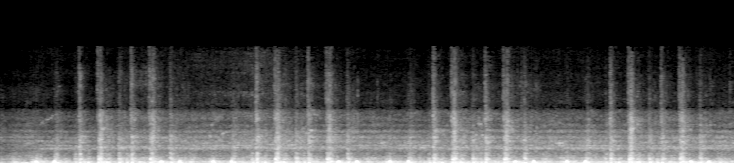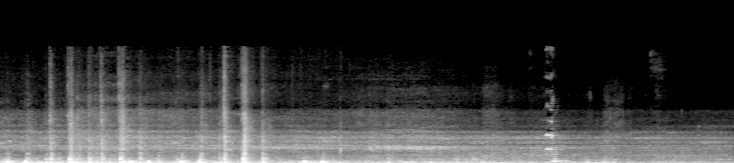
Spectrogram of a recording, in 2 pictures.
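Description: Queensland Rail New Generation Rollingstock electric multiple-unit train passing at speed, its wheels clicking rapidly over the rail joints above a steady rumble. The sound fades as the train draws away in the last several seconds.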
